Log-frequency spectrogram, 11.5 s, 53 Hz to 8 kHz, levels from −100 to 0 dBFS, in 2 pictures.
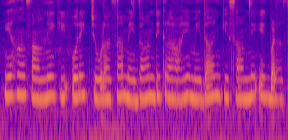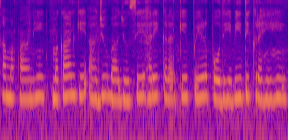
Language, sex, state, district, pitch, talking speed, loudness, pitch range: Hindi, female, Bihar, Araria, 245 Hz, 170 wpm, -39 LUFS, 235-255 Hz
